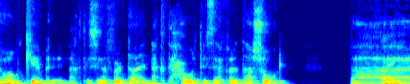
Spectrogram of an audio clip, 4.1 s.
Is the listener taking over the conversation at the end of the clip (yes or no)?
no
